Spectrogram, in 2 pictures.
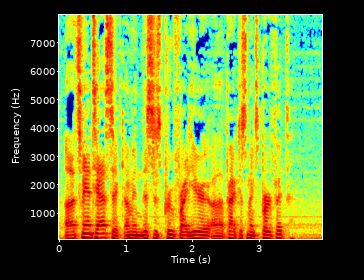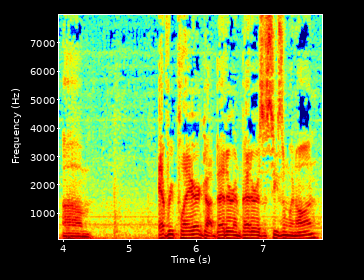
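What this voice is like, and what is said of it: Hoarse, strained voice. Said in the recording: “I lost my voice from all the yelling and screaming”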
